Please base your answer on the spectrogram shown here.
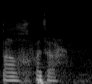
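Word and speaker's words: Balquhidder: Yeah, and if anybody's wondering how you pronounce that word, how you pronounce that place name, it's Balchwydder.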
